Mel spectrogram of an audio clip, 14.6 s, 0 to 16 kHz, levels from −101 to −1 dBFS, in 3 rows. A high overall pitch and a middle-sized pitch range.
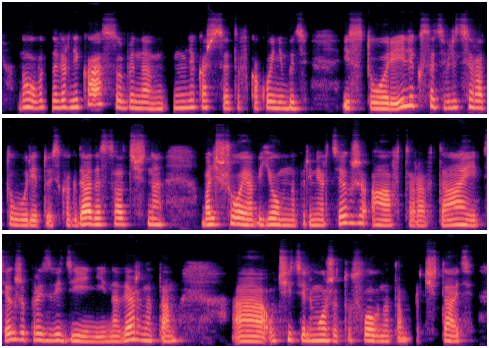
Yes: high, 195 Hz; average, 3.3 semitones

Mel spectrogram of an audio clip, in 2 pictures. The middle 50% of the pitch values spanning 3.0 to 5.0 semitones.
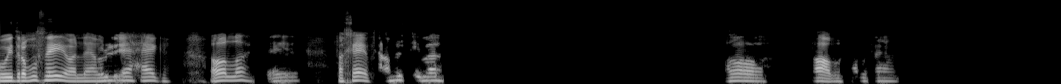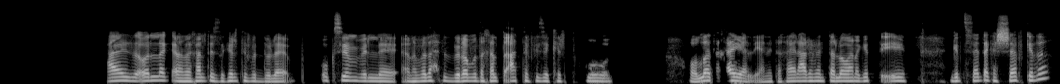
No: narrow, 2.4 semitones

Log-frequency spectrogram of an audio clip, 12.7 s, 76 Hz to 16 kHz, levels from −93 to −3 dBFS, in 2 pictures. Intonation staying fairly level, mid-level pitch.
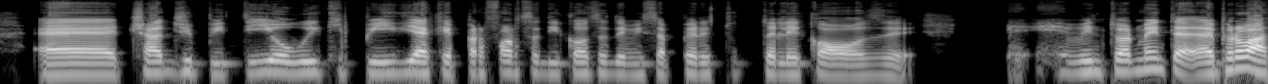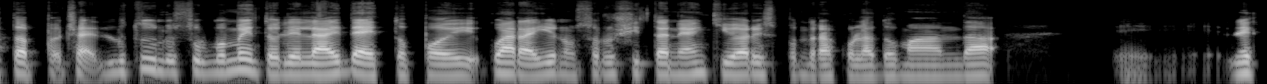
Yes: narrow, 2.2 semitones; medium, 150 Hz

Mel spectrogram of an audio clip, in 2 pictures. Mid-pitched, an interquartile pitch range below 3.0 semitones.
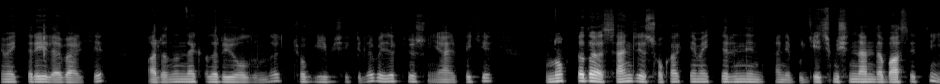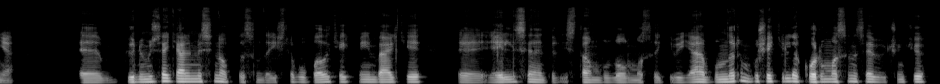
No: low, 115 Hz; narrow, 2.6 semitones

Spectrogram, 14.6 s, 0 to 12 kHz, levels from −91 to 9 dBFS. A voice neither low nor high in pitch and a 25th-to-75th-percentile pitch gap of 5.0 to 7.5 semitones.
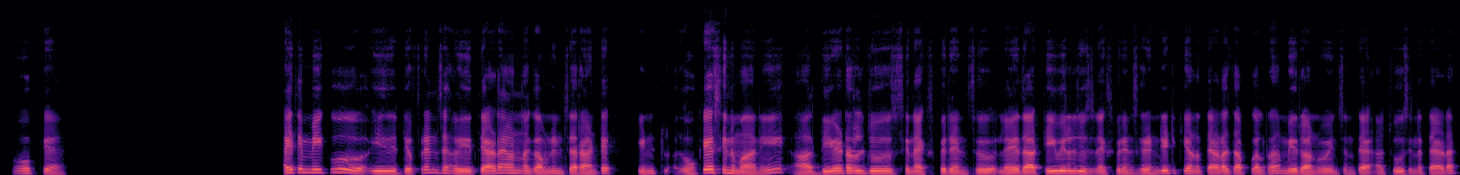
No: medium, 145 Hz; narrow, 2.5 semitones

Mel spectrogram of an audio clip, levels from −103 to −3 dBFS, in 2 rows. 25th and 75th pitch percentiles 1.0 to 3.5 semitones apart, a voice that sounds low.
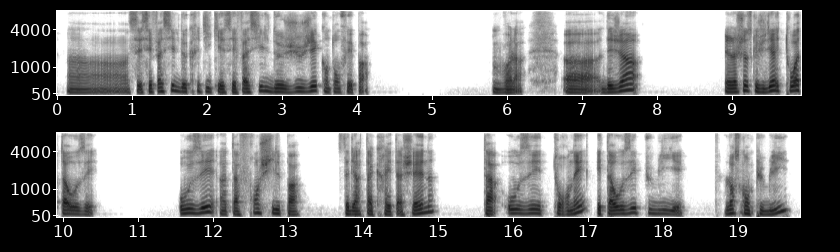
No: average, 4.1 semitones; low, 125 Hz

